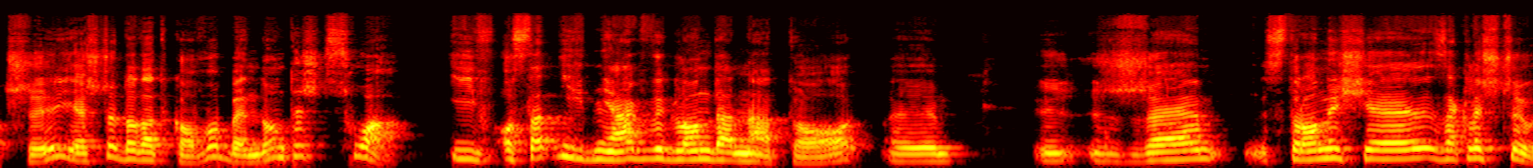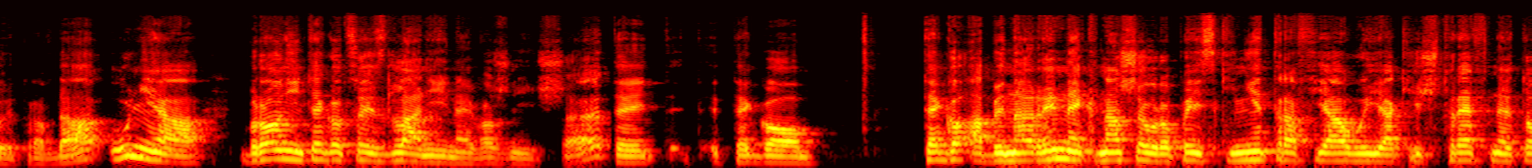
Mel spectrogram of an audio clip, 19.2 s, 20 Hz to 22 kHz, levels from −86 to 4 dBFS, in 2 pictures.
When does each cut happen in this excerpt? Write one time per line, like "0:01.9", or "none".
0:02.7
0:13.4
